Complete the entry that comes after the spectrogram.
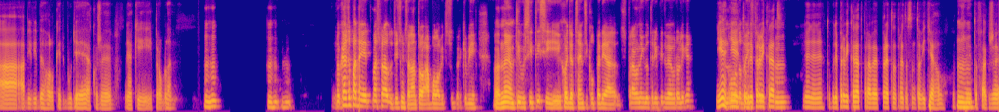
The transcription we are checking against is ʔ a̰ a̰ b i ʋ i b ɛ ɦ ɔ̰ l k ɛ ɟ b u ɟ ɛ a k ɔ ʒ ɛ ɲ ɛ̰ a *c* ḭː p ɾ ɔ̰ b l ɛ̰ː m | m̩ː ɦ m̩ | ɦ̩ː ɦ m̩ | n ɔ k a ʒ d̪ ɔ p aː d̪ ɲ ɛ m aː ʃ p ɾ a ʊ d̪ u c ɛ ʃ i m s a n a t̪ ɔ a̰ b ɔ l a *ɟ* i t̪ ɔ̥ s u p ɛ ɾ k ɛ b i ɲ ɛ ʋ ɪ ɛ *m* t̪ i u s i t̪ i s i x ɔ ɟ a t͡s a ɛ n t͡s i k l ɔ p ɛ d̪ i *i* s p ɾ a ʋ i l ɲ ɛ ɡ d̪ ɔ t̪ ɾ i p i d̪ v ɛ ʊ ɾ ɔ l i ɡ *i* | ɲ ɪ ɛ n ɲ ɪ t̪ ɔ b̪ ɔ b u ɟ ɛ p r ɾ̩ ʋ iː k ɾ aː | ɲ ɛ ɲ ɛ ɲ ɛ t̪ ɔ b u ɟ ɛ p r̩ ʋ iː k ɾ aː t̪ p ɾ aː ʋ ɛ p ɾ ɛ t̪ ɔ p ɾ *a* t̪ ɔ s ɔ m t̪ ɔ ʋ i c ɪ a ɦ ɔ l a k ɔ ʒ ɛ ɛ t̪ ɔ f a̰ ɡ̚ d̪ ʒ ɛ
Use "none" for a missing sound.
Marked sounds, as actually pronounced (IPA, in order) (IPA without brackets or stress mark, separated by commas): k, b, m, a, ɛ, ɛ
